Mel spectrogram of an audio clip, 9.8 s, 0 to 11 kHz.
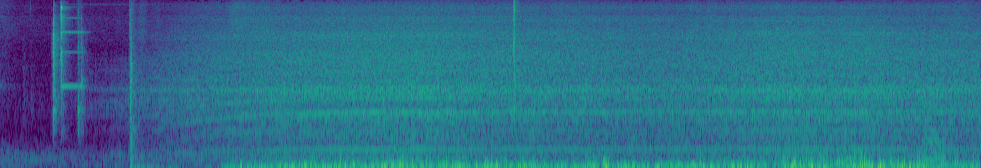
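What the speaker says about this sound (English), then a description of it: "So the heater's on, it's producing heat" A 1500 watt personal heater running on a solar inverter: a few clicks and knocks as it starts, then a steady loud fan whir with a faint tonal hum that continues unbroken.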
